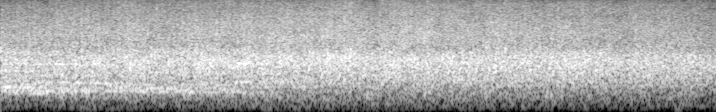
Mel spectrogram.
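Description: The studio audience of the show Just a Minute applauds steadily and loudly for several seconds, a dense wash of clapping with a few cheers mixed in, no one speaking over it, welcoming the four players Jenny Eclair, Kyle Smith-Bino, Julian Clary and Josie Lawrence.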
